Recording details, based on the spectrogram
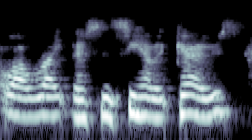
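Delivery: plain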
